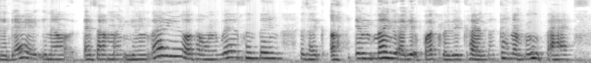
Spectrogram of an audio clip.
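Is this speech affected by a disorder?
Yes: cerebral palsy; since birth.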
